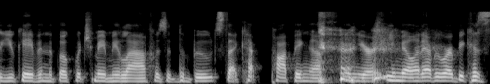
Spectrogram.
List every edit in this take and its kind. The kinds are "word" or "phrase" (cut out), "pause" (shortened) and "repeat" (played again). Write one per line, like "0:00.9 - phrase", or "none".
none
